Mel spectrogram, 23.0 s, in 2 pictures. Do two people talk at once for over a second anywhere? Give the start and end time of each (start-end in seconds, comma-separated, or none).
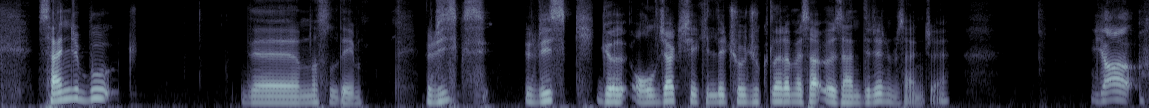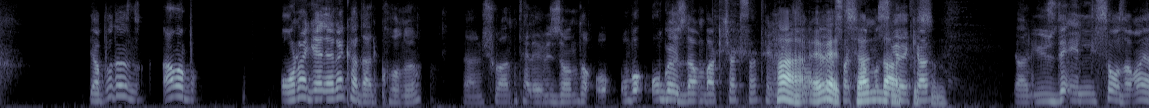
19.2-20.9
